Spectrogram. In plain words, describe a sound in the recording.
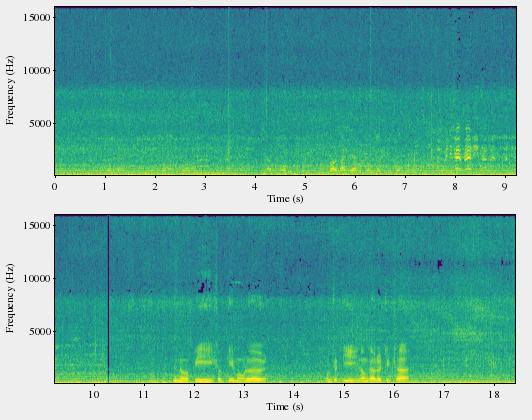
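Motorcycle engines idle with a low, steady rumble.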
